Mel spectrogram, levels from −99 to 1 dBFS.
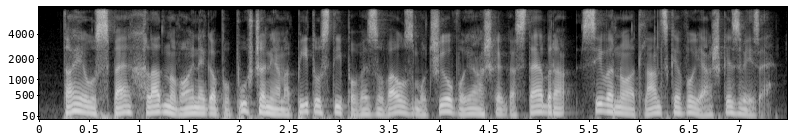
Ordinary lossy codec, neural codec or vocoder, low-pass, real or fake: none; none; 7.2 kHz; real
